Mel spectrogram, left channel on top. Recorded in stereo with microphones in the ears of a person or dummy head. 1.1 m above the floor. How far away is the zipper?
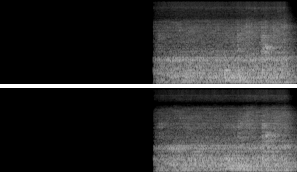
About 1.3 m.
